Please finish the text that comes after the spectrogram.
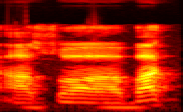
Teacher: এখানে আমরা একটু হামস করবো, এখানে আসাবাত যেন একটা হালকা হাওয়া যাবে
